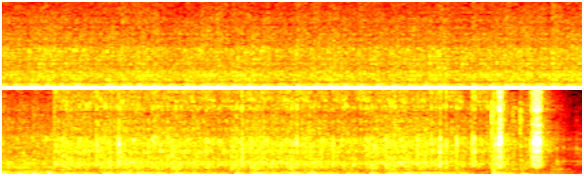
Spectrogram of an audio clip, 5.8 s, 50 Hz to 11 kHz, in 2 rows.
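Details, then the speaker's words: Small engine on homemade 607 lb tractor: low, slightly lumpy thudding idle about two and a half beats a second, never crisp; too rich, smaller slow jet needed. "too rich yep so we need a smaller slow jet all right so we need a smaller slow jet"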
